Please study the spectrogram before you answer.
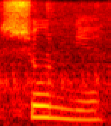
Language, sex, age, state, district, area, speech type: Hindi, female, 18-30, Uttar Pradesh, Sonbhadra, rural, read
